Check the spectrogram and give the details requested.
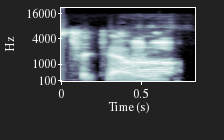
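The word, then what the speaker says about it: Turkalj: Yeah, it's Swedish, so the J is pronounced like an I. It's Turkali. Well, I'm Norwegian, so I'm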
